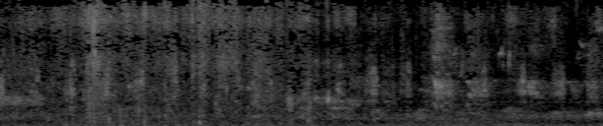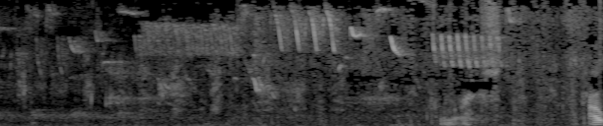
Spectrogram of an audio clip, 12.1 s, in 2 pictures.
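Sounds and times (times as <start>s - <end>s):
outdoor background noise: 0.0s - 12.0s
small bird chirping: 4.4s - 12.0s.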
